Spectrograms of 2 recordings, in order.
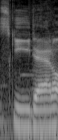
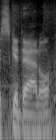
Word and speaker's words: skedaddle: like to pronounce it ski-daddle. I mean, I typically say skedaddle, but with the voice I was given that guy, I figured he was the type who'd say ski-daddle.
